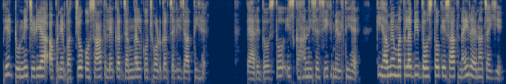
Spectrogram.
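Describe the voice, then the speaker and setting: A woman's voice: fairly high pitch, a little mellow, no room sound, studio quality. A woman narrating a scripted children's story as the storyteller. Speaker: narrator and channel host.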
